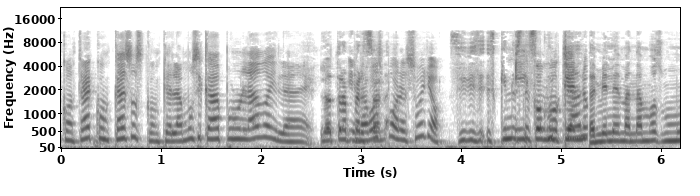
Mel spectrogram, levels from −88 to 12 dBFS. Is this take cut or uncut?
cut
